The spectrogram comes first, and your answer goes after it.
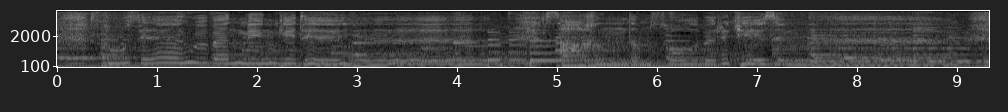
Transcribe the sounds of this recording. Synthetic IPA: suse | wɵbænme̞ŋkʲʰe̞t̪ej | sɑʁənd̪əmso̞lˠbɪɾkʲʰezɪmd̪ɪ

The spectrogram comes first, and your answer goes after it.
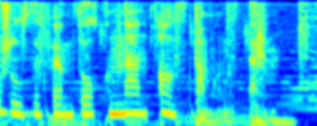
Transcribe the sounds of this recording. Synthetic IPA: ʒəlˠd̪zefemt̪ʰo̞lˠqənːɑnɑlˠəst̪ɑ̰mɑ̰ɴəzd̪ɑ̰ɾ

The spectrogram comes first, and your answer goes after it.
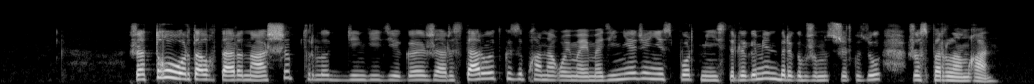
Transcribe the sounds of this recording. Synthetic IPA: ʒ̥ɑt̪ːəquwo̞ɾt̪ɑlˠəqt̪ɑɾənɑʃəp̚t̪ʰʊɾlˠəd̪e̞ŋɡʲe̞jd̪e̞ɡʲɪʒɑɾəst̪ɑɾwɵt̪kʲɪzɪpqʰɑnɑqʰo̞jmɑjmæd̪e̞nijet̪ʒæne̞spo̞rt̪minijst̪ɪɾlɪɡʲɪme̞nbɪɾɪɡʲɪpʒʊməsʒʏɾɡʲɪzuʒ̥o̞spɑɾlˠɑɴʁɑn

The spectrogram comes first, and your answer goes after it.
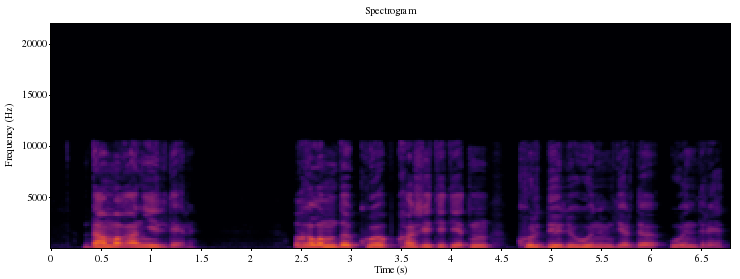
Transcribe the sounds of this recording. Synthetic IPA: d̪ɑməʁɑnje̞ld̪e̞̰ɾ | ʁəlˠəmd̪əkʲʰɵp̚qʰɑʒe̞t̪e̞t̪e̞t̪ɪŋ | kʲʰʏɾd̪e̞luwɵnɪmd̪e̞ɾd̪ɪwɵnd̪ɪɾe̞̰d̪̥ɪ

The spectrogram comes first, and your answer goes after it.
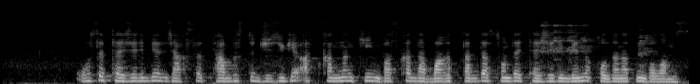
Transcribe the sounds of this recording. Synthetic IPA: wʔo̞sət̪ʰæʒɾibe̞ʒɑqsət̪ʰɑbəst̪əʒʏzuɡʲe̞ʔɑsqɑnːɑŋkʲʰe̞jɪnbɑsqɑd̪ɑbɑʁət̪ːɑɾd̪ɑso̞nd̪ɑjt̪ʰæʒɾibe̞nɪqʰo̞lˠd̪ɑnɑt̪ənbo̞lˠɑməz

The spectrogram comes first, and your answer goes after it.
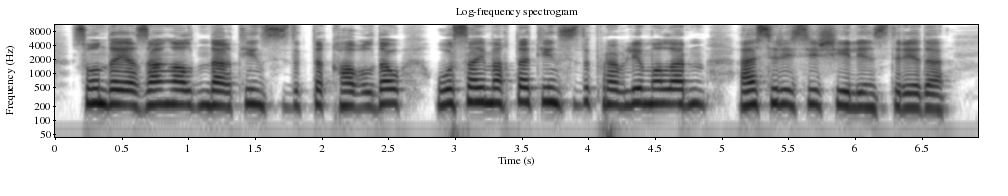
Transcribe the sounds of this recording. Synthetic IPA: so̞nd̪ɑjɑqzɑɴɑlˠd̪ənd̪ɑʁət̪ʰe̞ŋsɪzd̪ɪk̚t̪ɪqʰɑβəlˠd̪ɑw | wo̞səɑjmɑq̚t̪ɑt̪ʰe̞ŋsɪzd̪ɪk̚pro̞blʲe̞mɑlˠɑɾənæsɪɾe̞se̞ʃe̞jle̞nɪst̪ɪɾe̞d̪ɪ

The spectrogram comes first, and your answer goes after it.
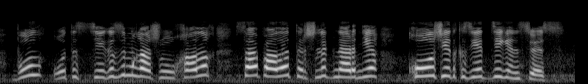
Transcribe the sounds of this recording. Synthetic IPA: bʊlˠwo̞t̪əz̥se̞ɡʲɪzməɴʁɑʒuχɑlˠəq̚sɑpɑlˠət̪ʰɪɾʃɪlɪknæɾɪne̞ | qʰo̞lˠʒe̞t̪kʲɪze̞d̪ɪd̪e̞ɡʲe̞nsɵz̥

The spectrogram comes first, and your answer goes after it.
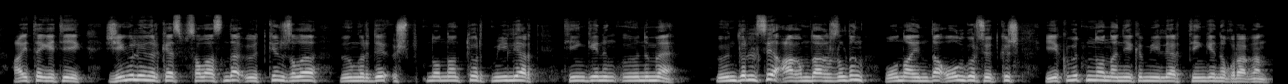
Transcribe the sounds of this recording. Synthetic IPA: ɑjt̪ɑkʲʰe̞t̪e̞jɪk̚ʒe̞ŋɪlwɵne̞ɾkʲʰæsɪ̥psɑlˠɑsənd̪ɑwɵt̪kʲe̞nʒəlˠəwɵŋɪɾd̪e̞ʔʏʃbʏ̥t̪ɪnwo̞nːɑnt̪ʰɵɾt̪milˠiard̪ | t̪ʰe̞ŋɡʲe̞nɪŋwɵnɪmɪ | wɵnd̪ɪɾɪlse̞ʔɑʁəmd̪ɑʁəʒəlˠd̪əɴwo̞nɑjənd̪ɑwo̞lˠkʲʰɵɾse̞t̪kʲɪʃ | e̞kʲɪbʏt̪ɪnwo̞nːɑne̞kʲɪmilʲˠiard̪̚t̪ʰːe̞ŋɡʲe̞nɪqʰʊɾɑʁɑn

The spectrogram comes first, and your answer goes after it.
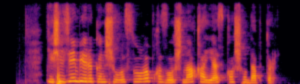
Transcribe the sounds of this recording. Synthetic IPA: kʲʰe̞ʃe̞d̪e̞nbe̞ɾɪkʲʰʏnʃəʁəsuʁəp̚qʰəzəlˠʃənɑqʰɑjɑsqʰəlˠʃəlˠd̪ɑpt̪ʰʊɾ

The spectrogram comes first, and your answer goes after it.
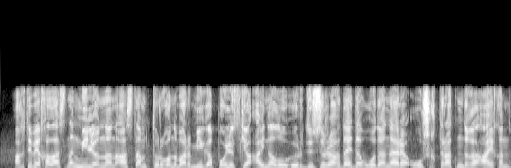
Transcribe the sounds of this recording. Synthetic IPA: ɑ̰qt̪ebe̞qʰɑlˠɑsənəɴmʲilʲːijo̞nːɑnɑst̪ɑmt̪ʰʊɾʁənəbɑɾmʲeɡapo̞lʲiskʲe̞ʔɑjnɑlˠuʏɾd̪ɪsɪʒɑʁd̪ɑjd̪əwo̞d̪ɑnæɾɪʔuʃəqt̪əɾɑt̪ənd̪əʁə̰ʔɑjqən

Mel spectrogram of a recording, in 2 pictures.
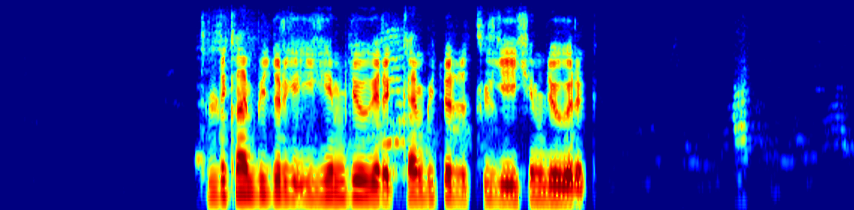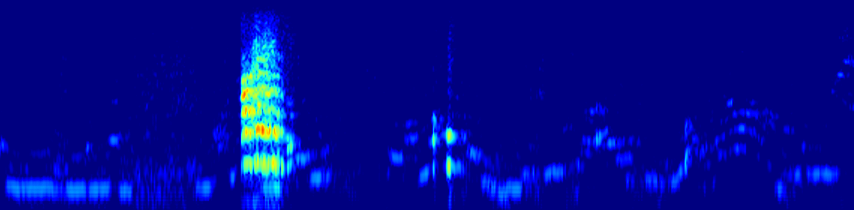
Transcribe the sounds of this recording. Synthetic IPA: t̪ʰɪld̪ɪkʰompjut̪̬e̞ɾɡʲeikʲʰemd̪e̞wkʲʰeɾekʰːompʲjut̪e̞ɾd̪ɪt̪ʰɪlɡʲeikʲʰe̞md̪e̞wkʰʲe̞ɾe̞kʲ

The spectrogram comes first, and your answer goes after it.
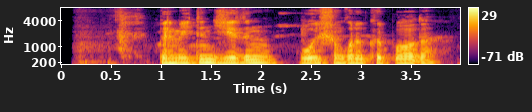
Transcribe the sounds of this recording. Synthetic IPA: b̥ɪlme̞jt̪ɪnʒe̞ɾd̪ɪŋ | wojʃʊɴʁəɾəkʲʰɵp̚bo̞lˠɑd̪ə

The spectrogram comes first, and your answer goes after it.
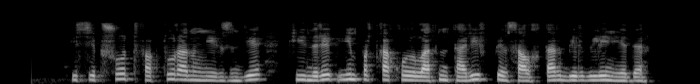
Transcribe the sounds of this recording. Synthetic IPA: e̞se̞pʃo̞t̪fakt̪uɾanəɴne̞ɡʲɪzɪnd̪e̞ | kʲʰejɪnɪɾe̞kijmport̪̚qɑqʰo̞jəlˠɑt̪ənt̪ʰɑɾijfpe̞nsɑlˠəqt̪ɑɾbe̞lɡʲɪle̞ne̞d̪ɪ

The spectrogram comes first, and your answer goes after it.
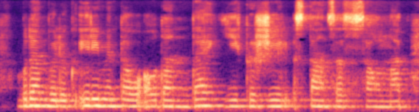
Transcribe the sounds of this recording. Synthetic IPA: bʊd̪ɑnbɵlɪkʲe̞ɾʲement̪ɑwɑ̰wd̪ɑnənd̪ɑje̞kʲɪʒe̞lst̪ant̪sɨjasə̥sɑlˠənɑd̪ə

